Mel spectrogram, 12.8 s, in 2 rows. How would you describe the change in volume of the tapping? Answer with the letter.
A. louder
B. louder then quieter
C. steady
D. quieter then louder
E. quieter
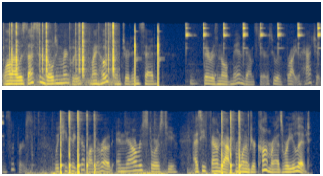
E.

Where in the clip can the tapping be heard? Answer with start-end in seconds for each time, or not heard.
0.0-11.3.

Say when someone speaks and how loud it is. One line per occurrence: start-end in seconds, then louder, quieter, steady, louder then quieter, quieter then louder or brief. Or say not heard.
0.0-12.7 quieter then louder.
